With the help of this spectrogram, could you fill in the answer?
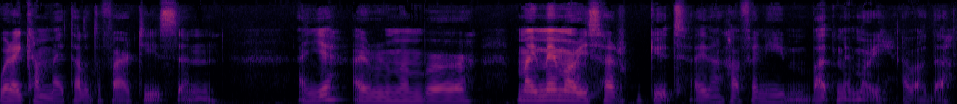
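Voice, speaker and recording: Delivered at a fairly quick pace with ordinary pitch variation, this voice has a Spanish accent on a very clean recording with a silent background. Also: woman, very deep, low pitch for a woman. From Spain. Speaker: street artist. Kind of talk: interview. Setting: artist's studio. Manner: halting.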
